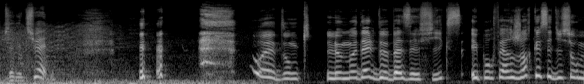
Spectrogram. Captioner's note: laugh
